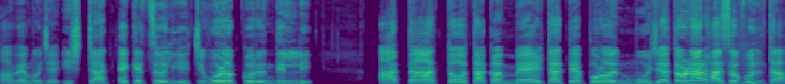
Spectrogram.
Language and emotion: Goan Konkani, happy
